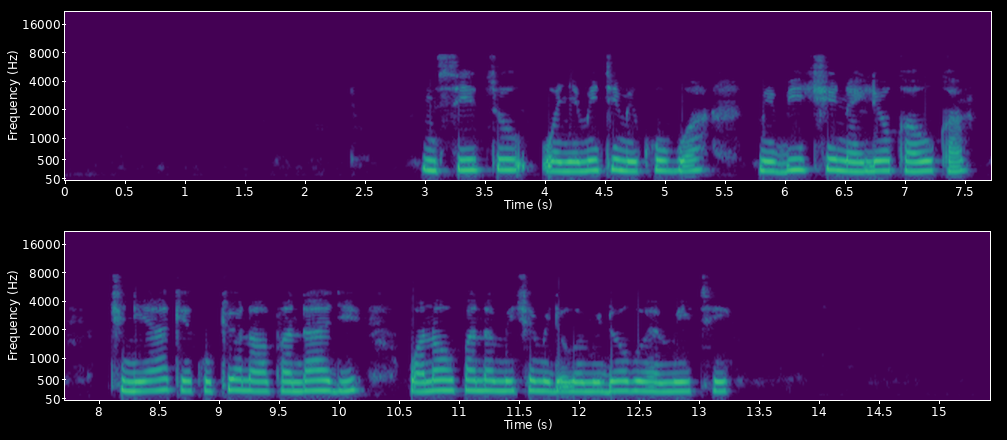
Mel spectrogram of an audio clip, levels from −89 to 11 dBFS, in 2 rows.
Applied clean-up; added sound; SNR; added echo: none; none; none; none.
